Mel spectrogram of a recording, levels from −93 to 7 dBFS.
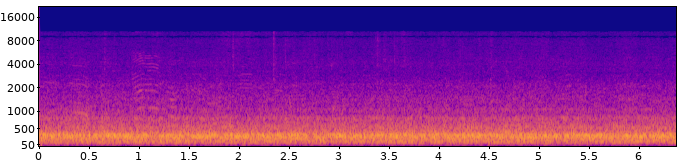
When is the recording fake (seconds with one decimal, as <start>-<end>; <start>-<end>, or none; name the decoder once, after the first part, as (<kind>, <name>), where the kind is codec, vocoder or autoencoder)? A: none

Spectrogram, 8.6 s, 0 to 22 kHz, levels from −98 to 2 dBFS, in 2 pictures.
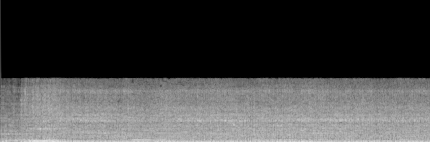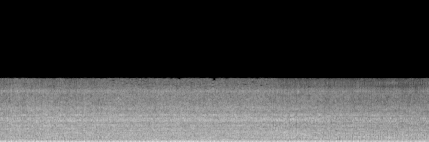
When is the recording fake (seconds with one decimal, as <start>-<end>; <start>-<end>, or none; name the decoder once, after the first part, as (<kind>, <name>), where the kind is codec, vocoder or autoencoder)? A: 0.0-1.3 (vocoder, Vocos); 1.9-5.3; 7.0-8.6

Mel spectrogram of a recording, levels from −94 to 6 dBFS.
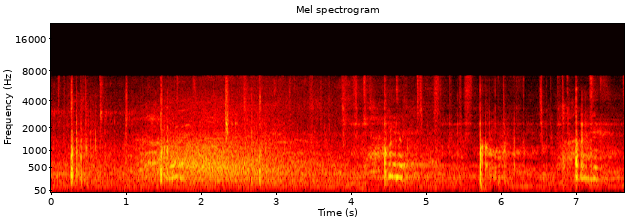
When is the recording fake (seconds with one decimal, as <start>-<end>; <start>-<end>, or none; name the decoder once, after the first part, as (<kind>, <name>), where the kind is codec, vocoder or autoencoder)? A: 4.0-4.7 (codec, SNAC); 5.2-7.7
